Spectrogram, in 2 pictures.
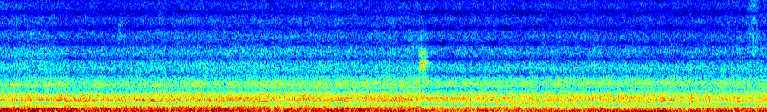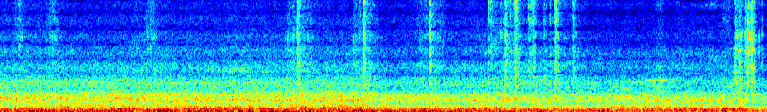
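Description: Circus train's passenger cars rolling past, steel wheels running on the rails with a loud, steady rolling noise. From about five seconds in, a run of short sharp ticks rides over it.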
